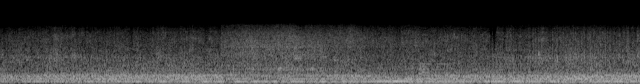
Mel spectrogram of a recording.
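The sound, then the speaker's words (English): A loud, steady drone of airplane engines runs throughout as the plane leaves, a thick low rumble with a rough, churning texture and no pauses. “I'll have to arrest you, of course. As soon as the plane goes”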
